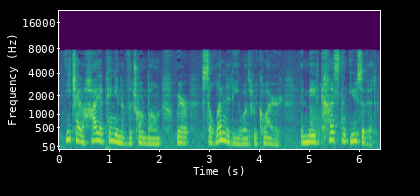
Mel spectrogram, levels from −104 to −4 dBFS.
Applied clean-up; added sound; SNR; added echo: none; Fireworks; 18 dB; none.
